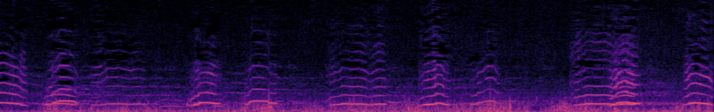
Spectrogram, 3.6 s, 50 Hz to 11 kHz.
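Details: Tundra swans, a large flock, in snowy, cold Azumino, Japan, on a cloudy day at -4°C. Several birds give overlapping, nasal, bugling honks with rich harmonics, rising slightly and repeated roughly every half second, over a steady background rumble.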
